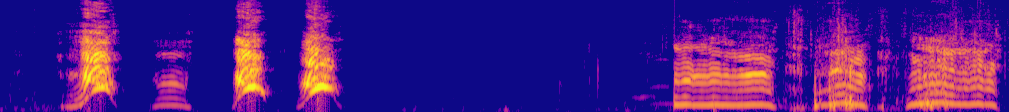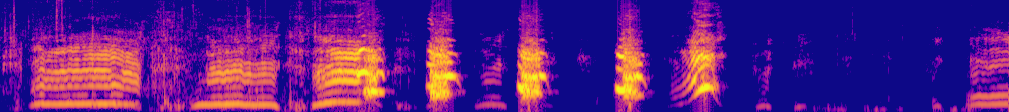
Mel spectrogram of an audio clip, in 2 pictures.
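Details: Three sharp barks open the recording of a playful dog that plays with stones. A pause follows, then a string of drawn-out, wavering yowls, and the clip ends with more short, quick barks.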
